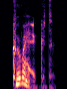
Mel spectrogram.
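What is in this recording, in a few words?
"correct", English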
